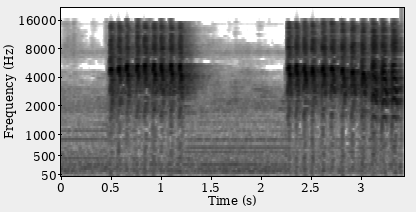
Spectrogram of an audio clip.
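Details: Greater green leafbird, known locally as cucak ijo, in a training recording: two bursts of fast, rhythmic, buzzy high notes, each about a second long, repeated at a steady pulse with a brief pause between bursts.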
